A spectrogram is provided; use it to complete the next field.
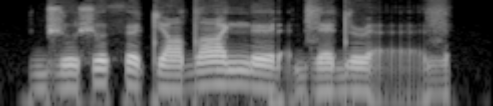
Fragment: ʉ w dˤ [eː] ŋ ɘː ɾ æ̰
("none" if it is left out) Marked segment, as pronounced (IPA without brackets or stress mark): eː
